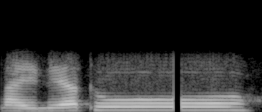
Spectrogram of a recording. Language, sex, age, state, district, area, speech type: Bodo, female, 60+, Assam, Chirang, rural, conversation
